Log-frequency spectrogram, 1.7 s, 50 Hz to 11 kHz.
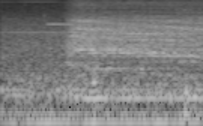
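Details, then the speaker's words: Okuma MX-45VA machining center jogging an axis: steady, smooth low drone with only light rustle from the way covers, no grinding or vibration; machine sits on wood, unbalanced, so it shakes slightly; healthy traverse. "Same thing, super smooth. All you hear with this is the weight covers a little bit."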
